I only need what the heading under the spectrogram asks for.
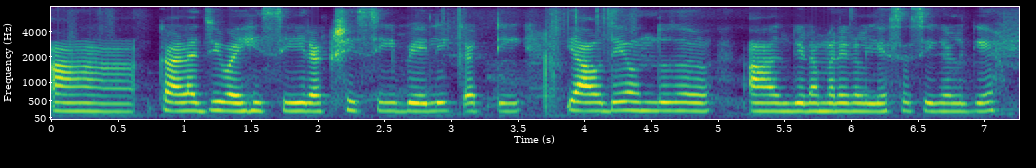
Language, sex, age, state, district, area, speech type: Kannada, female, 18-30, Karnataka, Koppal, rural, spontaneous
